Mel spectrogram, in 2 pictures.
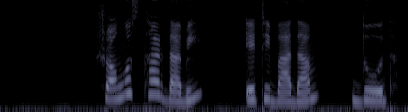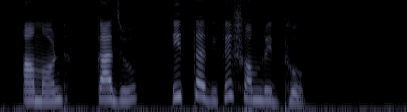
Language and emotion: Bengali, neutral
